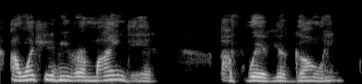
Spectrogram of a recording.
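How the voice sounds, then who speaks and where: A woman speaks with a fairly low pitch and ordinary pitch variation. Her voice is somewhat breathy, with a dry, close sound and no echo. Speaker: author and motivational speaker. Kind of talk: motivational talk.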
